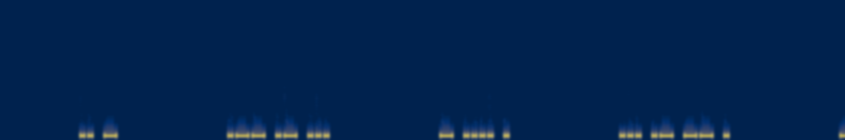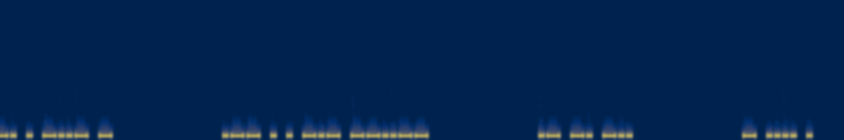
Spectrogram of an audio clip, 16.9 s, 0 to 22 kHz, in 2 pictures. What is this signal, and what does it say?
Morse code, heard as a keyed tone, about 30 wpm, 700 Hz. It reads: IT WAS THE SAME NEXT WEEK, AND THE
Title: 4x Word-Spacing - Sentences from Top 500 Words - 30wpm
